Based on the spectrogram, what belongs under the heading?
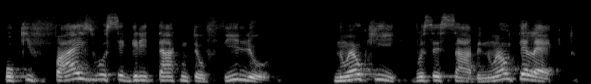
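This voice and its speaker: A man's voice: sits high, expressive, moderate pace, slightly rough. A Brazilian man with a Brazilian Portuguese accent gives a lecture on parenting, asking his audience many rhetorical questions and stressing his points with emphasis. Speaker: parenting speaker. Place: lecture room with slides.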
